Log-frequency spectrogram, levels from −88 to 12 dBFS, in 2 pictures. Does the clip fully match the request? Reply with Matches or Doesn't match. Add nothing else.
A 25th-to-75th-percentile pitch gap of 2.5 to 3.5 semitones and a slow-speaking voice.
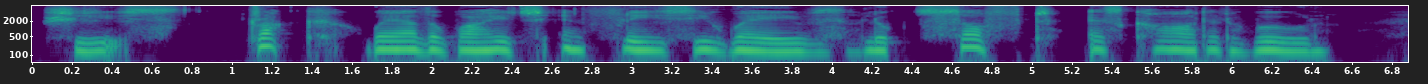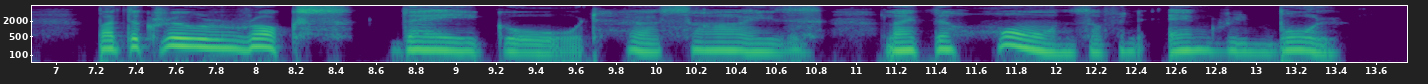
Matches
